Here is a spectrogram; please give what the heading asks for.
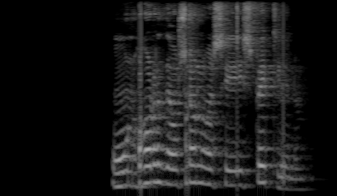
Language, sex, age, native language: Icelandic, female, 14, Icelandic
